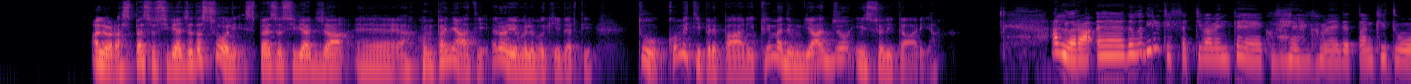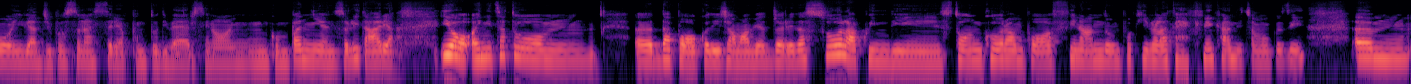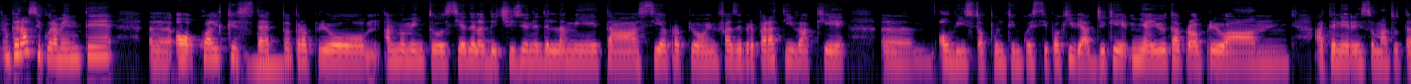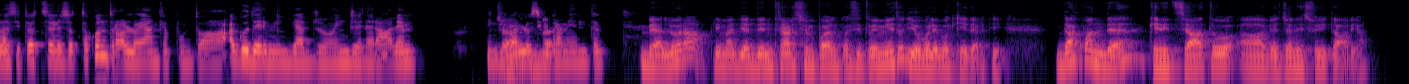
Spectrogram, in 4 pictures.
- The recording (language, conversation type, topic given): Italian, podcast, Come ti prepari prima di un viaggio in solitaria?
- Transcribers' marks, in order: laughing while speaking: "come"; laughing while speaking: "la tecnica"; "proprio" said as "propio"; "proprio" said as "propio"; "proprio" said as "propio"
